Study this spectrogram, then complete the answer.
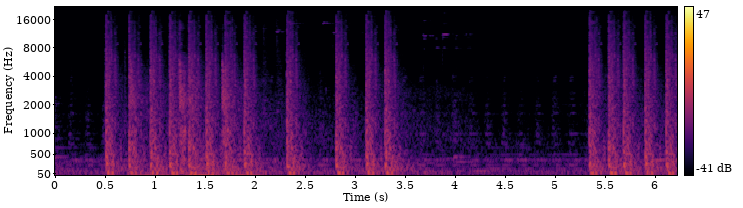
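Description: Loud Fortnite gunfire crackles in rapid volleys, a dense burst followed by scattered single shots, a pause, then another quick string of shots, with no talking.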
